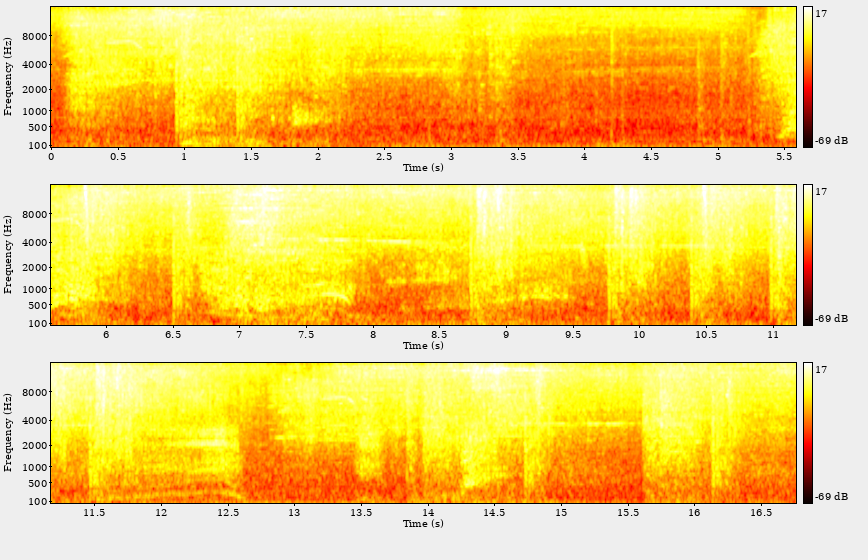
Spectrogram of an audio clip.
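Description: A pistol fires sharp, loud shots again and again.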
